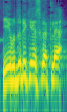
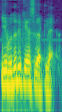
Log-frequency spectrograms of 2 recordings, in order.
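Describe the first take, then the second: First: ఈ బుద్ధుడి case కట్టలే repeated higher, with బుద్ధుడి stressed; emphatic repeat. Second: Said in the usual way. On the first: Shown as a demonstration. Speaker repeating to the crowd, stressing బుద్ధుడి higher. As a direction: hammer the repeat, raising బుద్ధుడి.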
